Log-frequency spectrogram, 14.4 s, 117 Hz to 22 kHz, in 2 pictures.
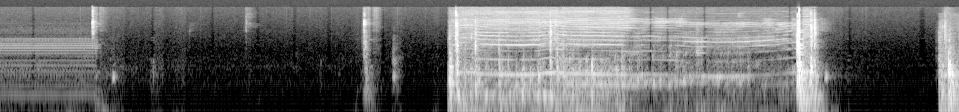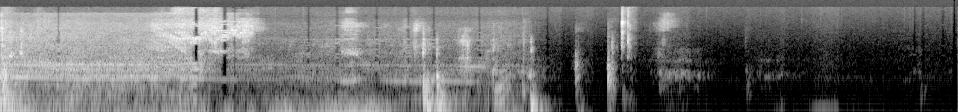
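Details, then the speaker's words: Porsche 911 996 phase 1 Cabriolet after topping up the convertible-top hydraulic pump fluid and replacing the top: two runs of an even, quiet, dull, continuous motor hum with no shrill squeal, and the top moves smoothly; normal pump. "Je ne sais pas si vous l'entendez, mais le bruit est nettement différent, beaucoup plus fin."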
